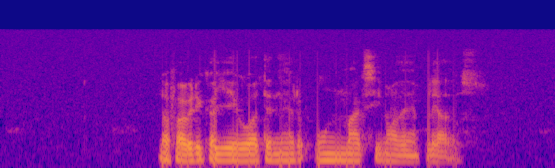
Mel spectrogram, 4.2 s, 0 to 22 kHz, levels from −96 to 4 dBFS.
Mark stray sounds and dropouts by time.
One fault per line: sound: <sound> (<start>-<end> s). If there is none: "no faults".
no faults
